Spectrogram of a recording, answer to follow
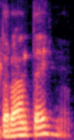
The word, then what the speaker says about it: Durante: Did I say it correctly? Durante? Yeah, Durante. Yeah. All right, that's cool, correct. cool. That's correct.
